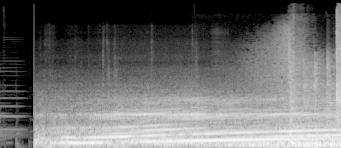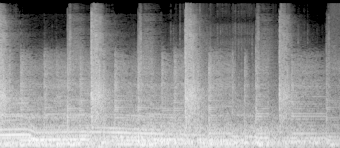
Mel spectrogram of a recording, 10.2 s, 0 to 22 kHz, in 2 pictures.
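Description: A McLaren Artura's V6 hybrid engine revs up and climbs steadily through its range with a smooth rising whir, then shifts gears with sharp, rhythmic pops and crackles from the exhaust.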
